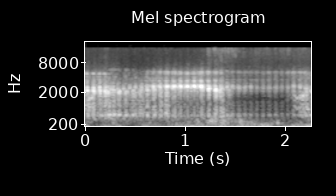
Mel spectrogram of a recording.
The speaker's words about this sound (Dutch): Kikkers vinden het een goed plan. Die gaan kwaken.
